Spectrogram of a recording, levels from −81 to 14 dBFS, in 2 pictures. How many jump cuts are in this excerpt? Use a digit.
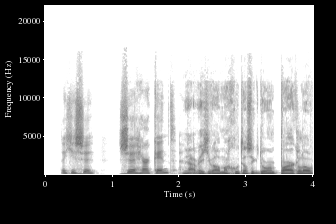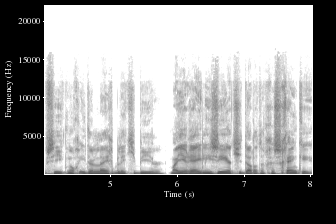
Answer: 2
